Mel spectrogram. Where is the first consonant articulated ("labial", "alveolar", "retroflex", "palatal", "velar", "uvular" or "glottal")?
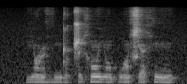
palatal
